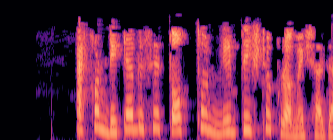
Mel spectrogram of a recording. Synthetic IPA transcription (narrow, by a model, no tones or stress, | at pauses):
ɛkʰonɖiʈabiseɾt̪ot̪ʰːoniɾd̪iʃʈokɾɔmeʃad͡ʑa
